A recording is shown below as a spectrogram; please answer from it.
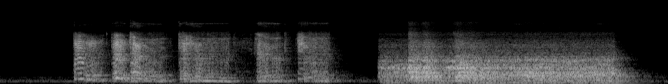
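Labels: At 0.7 seconds, growling is heard. After that, at 3.8 seconds, the sound of a subway can be heard.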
